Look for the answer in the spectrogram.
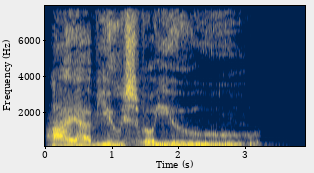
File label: Male Undead Bartender Greetings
